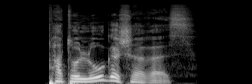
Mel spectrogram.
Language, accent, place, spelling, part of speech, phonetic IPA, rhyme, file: German, Germany, Berlin, pathologischeres, adjective, [patoˈloːɡɪʃəʁəs], -oːɡɪʃəʁəs, De-pathologischeres.ogg
- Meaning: strong/mixed nominative/accusative neuter singular comparative degree of pathologisch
